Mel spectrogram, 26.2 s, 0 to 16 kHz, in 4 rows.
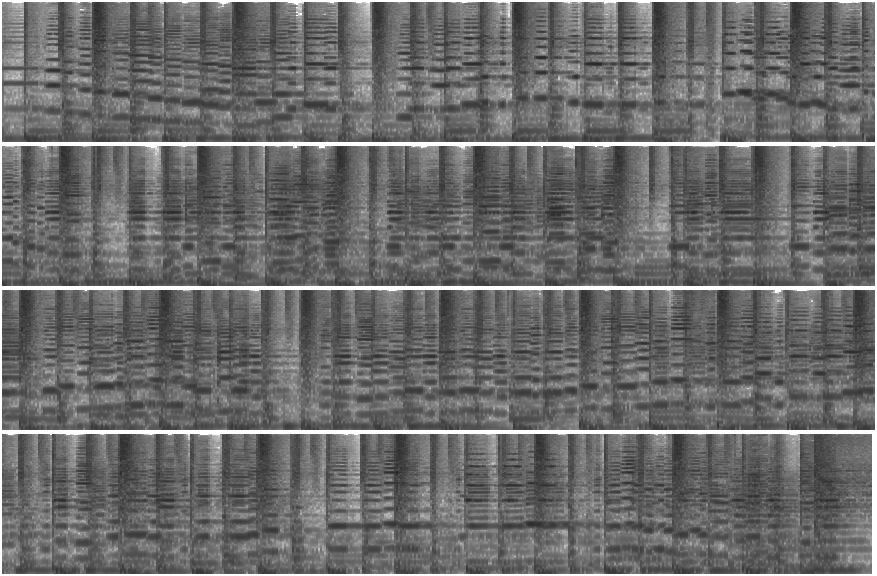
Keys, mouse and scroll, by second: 0.1 shift+click, 0.6 shift+F1, 1.5 Delete, 2.2 F2, 2.4 click, 3.4 Delete, 3.7 click, 5.8 click, 7.4 click, 9.2 click, 10.4 click, 12.0 shift+click, 12.5 shift+click, 13.5 shift+F1, 14.5 click, 16.2 ctrl+shift+g, 17.7 click, 19.2 shift+click, 20.7 shift+click, 21.6 click, 22.6 shift+click, 23.5 shift+click, 24.4 shift+click, 25.0 shift+click, 25.8 shift+click.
